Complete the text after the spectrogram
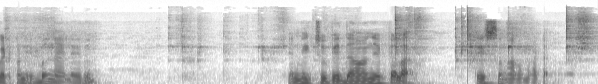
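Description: Cooked food slides from one metal pot into another.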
